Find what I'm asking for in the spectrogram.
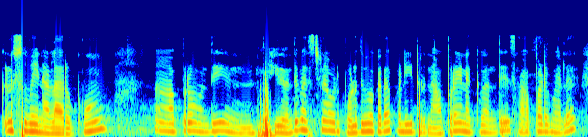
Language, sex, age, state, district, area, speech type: Tamil, female, 18-30, Tamil Nadu, Mayiladuthurai, urban, spontaneous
